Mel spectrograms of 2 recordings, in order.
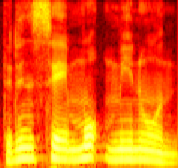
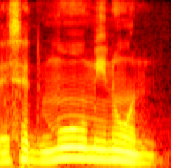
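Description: First: The word has a full glottal stop inside. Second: The glottal stop is softened away. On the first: "They didn't say" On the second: "They said ... Al-Hamza would be softened or flattened out"

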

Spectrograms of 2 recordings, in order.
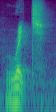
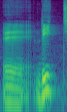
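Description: First: It starts with a rounded, pulled-back English R. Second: It is said with Japanese katakana sounds. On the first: The speaker calls it right. "口の形を小さい「う」にして" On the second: The speaker calls it wrong. "リッチじゃなくて"

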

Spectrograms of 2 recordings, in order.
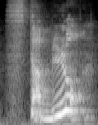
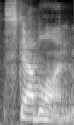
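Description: First: It is said with a French accent. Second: It is said with a plain English accent.

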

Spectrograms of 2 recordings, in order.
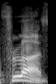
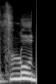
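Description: First: The vowel is a short 'uh' sound. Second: The vowel is a long 'oo' sound. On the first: The speaker calls it right. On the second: The speaker calls it wrong.

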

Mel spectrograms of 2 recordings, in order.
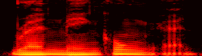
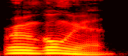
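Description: First: The phrase is said slowly, syllable by syllable. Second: The phrase is said quickly as one unit. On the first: The speaker is a beginner learner. "I've just started to learn Chinese" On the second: The speaker is a local. "if I'm like a local"

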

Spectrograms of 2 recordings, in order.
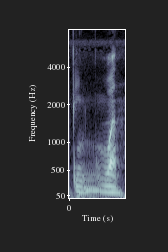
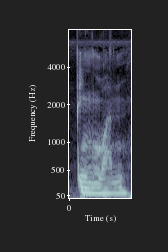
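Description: First: The second syllable has a non-rising tone. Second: The second syllable has a rising tone. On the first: The speaker calls it wrong. "很多人会把它念成丙烷" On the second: The speaker calls it right. "其实应该是二声啊"

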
